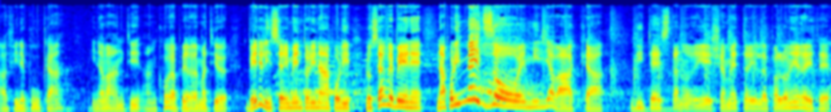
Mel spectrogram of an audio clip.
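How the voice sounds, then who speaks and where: Over music in the background, the speech moves at a fairly slow pace with lively intonation and big swings in loudness. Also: man, fairly high pitch for a man. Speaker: football match commentator. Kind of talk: live sports commentary. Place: stadium.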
